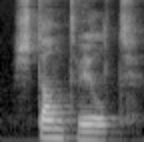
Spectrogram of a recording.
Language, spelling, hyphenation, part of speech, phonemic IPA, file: Dutch, standwild, stand‧wild, noun, /ˈstɑnt.ʋɪlt/, Nl-standwild.ogg
- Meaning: sedentary wild animals (wild animals of a non-migratory population)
